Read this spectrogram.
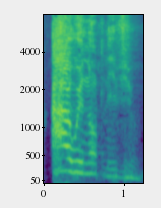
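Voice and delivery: loud, firm emphasis opening on "I"; emphatic repetition. Real, not acted. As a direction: press "I will not leave you" home, strong on "I". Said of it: "Repetition for emphasis".

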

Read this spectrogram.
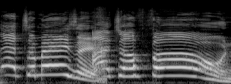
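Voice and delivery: high, loud excited yell; excited shouting. Real, not acted. Excited yelling reactions.

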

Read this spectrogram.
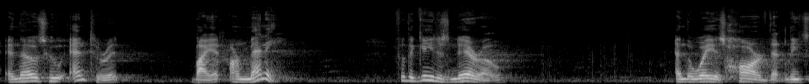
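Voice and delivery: loud, declaiming scripture read. Acted. Pastor reads Scripture to the congregation with force. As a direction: proclaim the verses to the room.

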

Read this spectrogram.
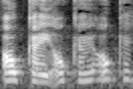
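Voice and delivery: customer's put-on Chinese accent. Customer phoning restaurant to order, in a Chinese accent. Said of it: "we're gonna do a Chinese accent".

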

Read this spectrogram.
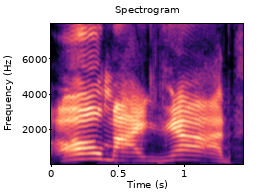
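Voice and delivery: slow, loud, high horrified cry; shocked gasp. Retold or imitated. Henry horrified by the girl's abandonment story. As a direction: let the shock hit hard. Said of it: "he's like".

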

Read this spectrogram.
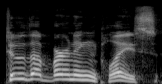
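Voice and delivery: very high ringing scream of a command; enchanter screaming. A narrator's reading. Enchanter screaming his sentence again, very high. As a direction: shriek the sentence in triumph. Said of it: "screams the enchanter again".

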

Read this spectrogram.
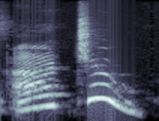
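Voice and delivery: loud, high playful achoo; mock sneeze. Shown as a demonstration. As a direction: fake a big sneeze for the kids. Demonstrating a sneeze.

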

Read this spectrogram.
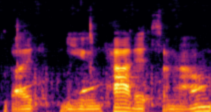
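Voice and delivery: usual speaking voice

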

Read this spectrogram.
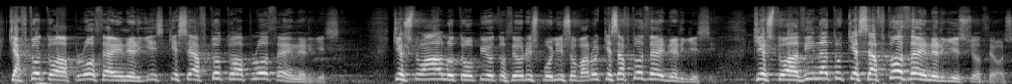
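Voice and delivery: loud, rising preacher's cry, each phrase pushed harder; preaching at full force. Acted. Preacher proclaiming to the congregation that God acts, full force. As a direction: build it like a pulpit climax.

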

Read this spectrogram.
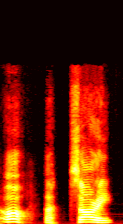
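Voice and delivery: high, loud flustered apology; startled newcomer bumped in passing; bumbling apology. Acted. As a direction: blurt it high and awkwardly. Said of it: "he kinda looks and".

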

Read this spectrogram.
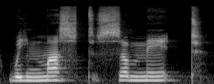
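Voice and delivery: slow, weighty repeat; solemn resignation. A narrator's reading. Alderman bows to the one above, solemn and slow. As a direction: stretch each word solemnly.

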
